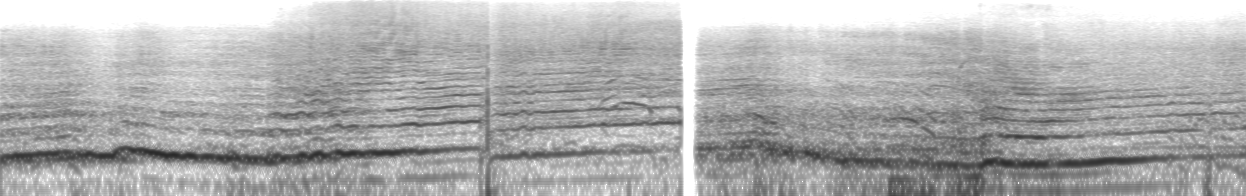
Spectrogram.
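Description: Rally car engines running hard on a special stage: one car's engine note climbs steadily as it approaches, then after a brief break about eight and a half seconds in, another engine note dips and rises again as a car drives through.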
